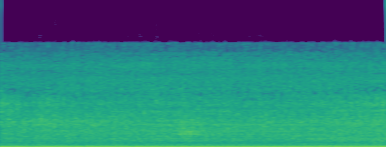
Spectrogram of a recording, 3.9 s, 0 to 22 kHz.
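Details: Chevy S10 Blazer carbureted V6 idling after new spark plugs and wires, carb cleaned with carb spray and fuel system cleaner added: deep, even low rumble, steady pulse, no misses, knocks or stumbles; running better than before, timing being checked.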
